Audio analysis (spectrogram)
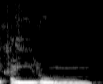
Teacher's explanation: خی میں یائے لین ہے، نون کا تنوین آ رہا ہے، آگے میم کا ادغام ہوگا اس کے ساتھ، تو یہ غنہ کے ساتھ پڑھیں گے خیرم۔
